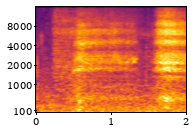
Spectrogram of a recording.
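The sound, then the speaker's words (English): A deep breath drawn in, faked as if to pass for human, heard as an airy, sniffing hiss in two stretches, with the second stretch louder and brighter; no voices. “Maybe fake a breath.”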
